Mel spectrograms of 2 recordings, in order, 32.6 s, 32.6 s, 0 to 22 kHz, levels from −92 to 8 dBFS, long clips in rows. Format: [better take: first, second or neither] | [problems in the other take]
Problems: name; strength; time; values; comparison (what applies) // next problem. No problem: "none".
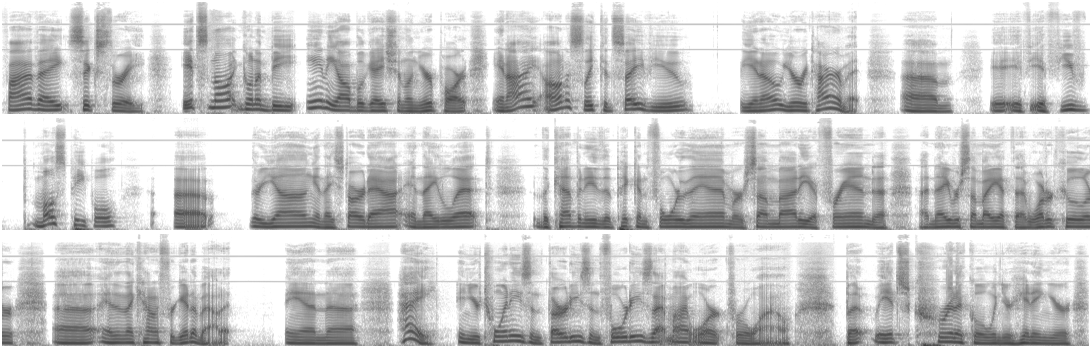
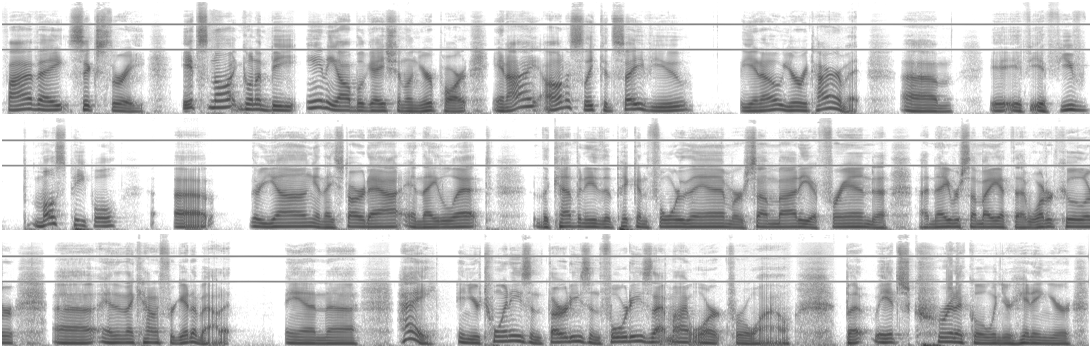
first | high-pitched whine; loud; throughout; 4 kHz, 9 dB below the speech; faint in the first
